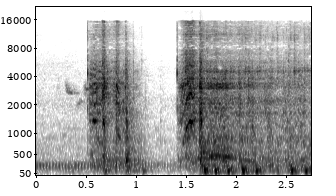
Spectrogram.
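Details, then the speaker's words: Hero HF Deluxe motorcycle after self-starter motor repair and refitting; short crank then steady, even running with no starter grinding or whirring, only remaining noise is timing chain, whose kit also needs changing. "कोई side में आवाज नहीं है only जो आवाज है जो bike के टाइमिंग चैन की आवाज है"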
